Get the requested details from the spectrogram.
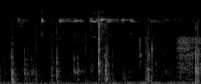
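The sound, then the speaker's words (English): Hollow clip-clop knocks like horse hooves, several sharp hits spaced roughly half a second apart, with a bright metallic jingle ringing between them and no voices. “Can you hear the horse? I don't think it's a horse, but whatever it is, it is. Yeah, it's, you know, the clippity-clop.”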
